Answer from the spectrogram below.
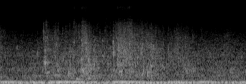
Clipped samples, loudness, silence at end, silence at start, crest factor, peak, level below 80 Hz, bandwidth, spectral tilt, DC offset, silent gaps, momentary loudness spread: under 0.1%; -29 LUFS; 0 s; 0 s; 14 dB; -12 dBFS; -32 dBFS; 15.5 kHz; -6 dB/octave; under 0.1%; none; 4 LU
